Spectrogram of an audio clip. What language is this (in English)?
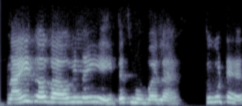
Marathi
